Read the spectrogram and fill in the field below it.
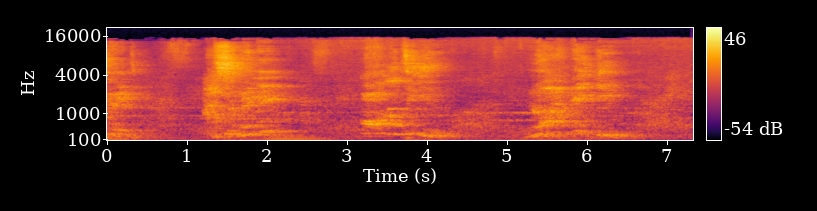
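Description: A man preaches with fervour through a microphone in a large echoing hall.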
